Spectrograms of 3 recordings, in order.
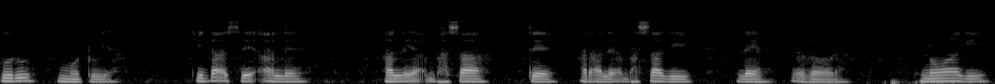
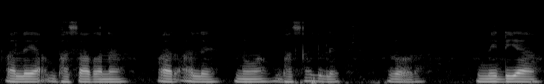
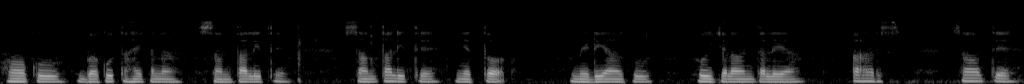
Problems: background sounds at intervals, low volume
